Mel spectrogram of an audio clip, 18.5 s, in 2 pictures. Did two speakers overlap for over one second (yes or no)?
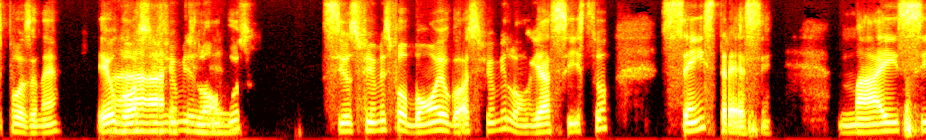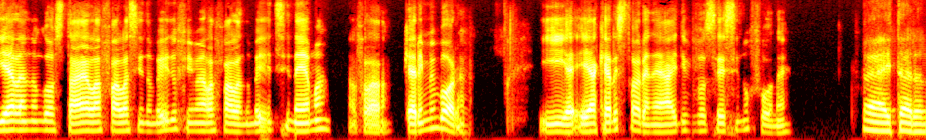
yes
